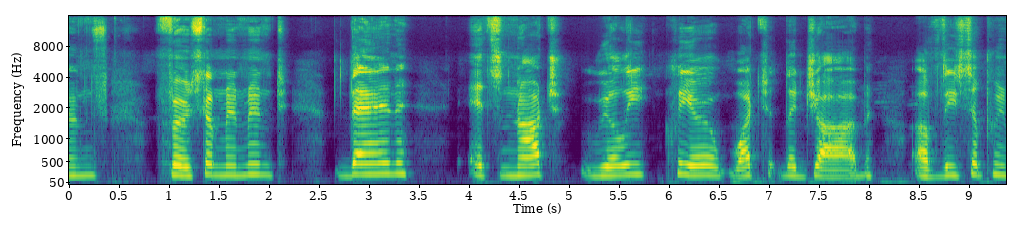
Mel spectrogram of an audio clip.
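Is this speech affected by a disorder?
Yes: cerebral palsy.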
